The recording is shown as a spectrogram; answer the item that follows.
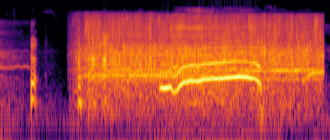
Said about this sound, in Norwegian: Fortjener applaus for den.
